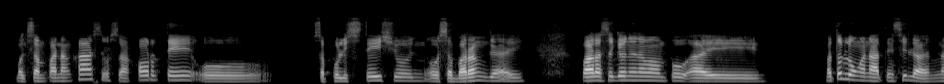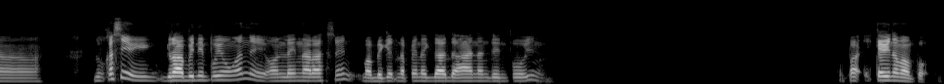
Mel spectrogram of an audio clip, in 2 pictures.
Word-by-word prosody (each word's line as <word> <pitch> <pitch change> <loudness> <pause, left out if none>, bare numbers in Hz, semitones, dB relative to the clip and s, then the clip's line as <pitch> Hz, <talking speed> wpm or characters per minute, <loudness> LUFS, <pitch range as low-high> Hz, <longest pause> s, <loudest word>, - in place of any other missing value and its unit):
magsampa 150 +1 -2
ng 155 0 -3
kaso 235 +6 -1
sa 150 - -6
korte 205 +3 -2
o - - -9 1.0
sa - - -8
police 150 -2 -5
station, 175 -3 -5
o 145 - -2
sa 150 - -1
barangay. 170 +1 +1 0.6
Para 175 +1 +9
sa 190 - -2
ganoon 195 0 +1
naman 185 -2 -1
po 170 -1 -4
ay, 150 -1 +3 1.2
matulungan 220 -8 0
natin 165 -1 +1
sila 170 -6 -1
na 145 0 -9 0.7
kasi 190 - 0
grabe 190 0 +7
din 195 0 -3
po 195 - -8
yung 205 +2 -3
ano 245 0 -4
eh, 185 - -4
online 170 +2 -4
harassment. 175 +7 0
Mabigat 155 +1 -2
na 160 - -3
pinagdadaanan 160 -1 +1
din 160 0 -8
po 165 0 -6
iyon. 210 - -14 3.0
Pa - - +1
i - - -20
kayo 190 0 +11
naman 165 -6 +3
po. - - -8
170 Hz, 135 wpm, -24 LUFS, 155-190 Hz, 3.0 s, kayo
